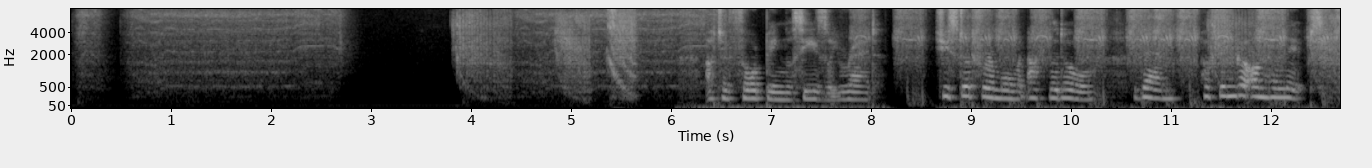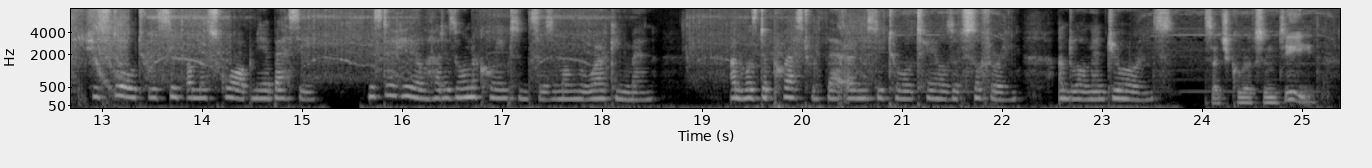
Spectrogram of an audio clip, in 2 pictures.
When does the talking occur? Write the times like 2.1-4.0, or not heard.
6.1-25.3.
